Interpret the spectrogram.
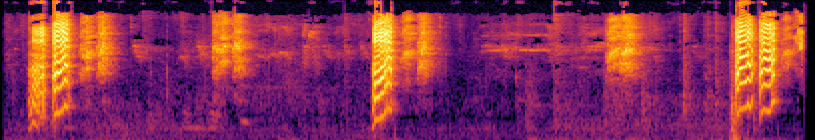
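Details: A little red-shouldered macaw gives harsh, grating screams, three loud bursts with quieter raspy notes between them.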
